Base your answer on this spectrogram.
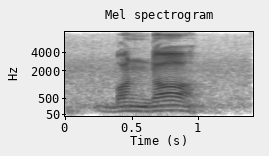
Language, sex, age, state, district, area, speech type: Assamese, male, 60+, Assam, Nalbari, rural, read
